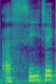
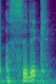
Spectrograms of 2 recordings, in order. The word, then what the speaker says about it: acetic: know learn the names they mispronounce it as acidic acid it's not acidic acidic right acids by definition are acidic so it's not an acidic acid and then carbonic acid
